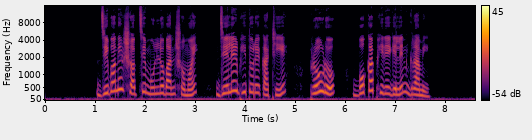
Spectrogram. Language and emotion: Bengali, neutral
